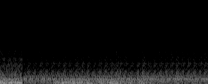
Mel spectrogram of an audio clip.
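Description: Low, steady hum of background noise, with one faint click about a quarter second in.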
